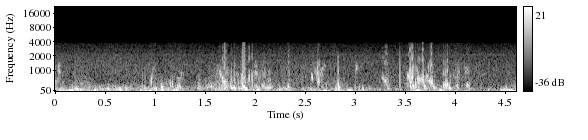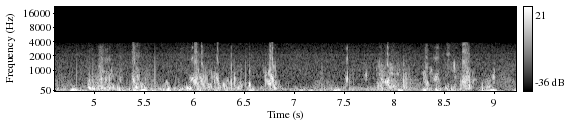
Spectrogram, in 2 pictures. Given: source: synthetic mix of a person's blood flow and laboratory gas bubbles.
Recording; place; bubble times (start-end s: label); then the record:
Doppler ultrasound of blood flow; subclavian vein
0.00-0.12 s: bubbles
0.93-1.01 s: bubbles
1.14-1.29 s: bubbles
1.41-2.19 s: bubbles
2.33-2.37 s: bubbles
2.55-2.71 s: bubbles
3.00-3.05 s: bubbles
3.26-3.37 s: bubbles
3.49-4.18 s: bubbles
4.92-5.29 s: bubbles
5.36-5.55 s: bubbles
5.68-6.60 s: bubbles
6.67-6.86 s: bubbles
7.50-7.59 s: bubbles
7.70-7.75 s: bubbles
7.82-8.17 s: bubbles
8.28-8.46 s: bubbles
8.50-8.83 s: bubbles
8.90-9.02 s: bubbles
From the record:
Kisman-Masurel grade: 232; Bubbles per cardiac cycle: several, 3 to 8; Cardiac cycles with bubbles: 50 to 99%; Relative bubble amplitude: moderate (0.250 to 0.450); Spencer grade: 3 (all of the cardiac periods contain showers or single bubble signals, but not dominating or overriding the cardiac motion signals); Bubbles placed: anywhere in the cardiac cycle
